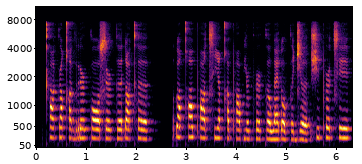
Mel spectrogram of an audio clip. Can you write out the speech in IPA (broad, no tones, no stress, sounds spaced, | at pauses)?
kʰ ɑ k ə˞ qʰ ʌ ɡ r ə˞ k ɔ s ə˞ k ə ɗ ɑ kʰ ə | ɗ ɔ qʰ ɔ pʰ ɑ t͡sʰ i qʰ ə pʰ ɑ p j ə˞ pʰ ə˞ k ʌ w æ ɗ ɔ u̯ k ʌ d͡ʑ ə | ʃ i pʰ ə˞ t͡sʰ ɪ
